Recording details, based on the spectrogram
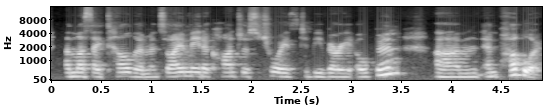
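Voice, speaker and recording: Somewhat breathy and at a medium pitch, a woman talks at a fairly quick pace with ordinary pitch variation. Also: big swings in loudness. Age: 40s. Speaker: psychologist and breast cancer survivor. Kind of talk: interview testimony.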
